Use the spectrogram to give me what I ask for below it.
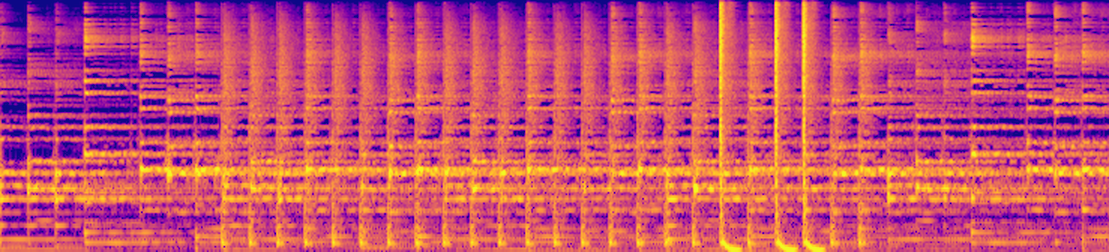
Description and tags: Intro Synth
Ambient looping synth with electronic ambient sound over the top, some drums for depth, could be useful as an intro or spacer in a track
drums, intro, piano, synth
